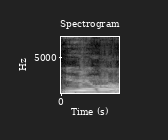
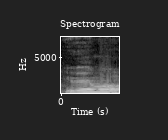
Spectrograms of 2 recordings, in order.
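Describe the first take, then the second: No difference in how they are said.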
